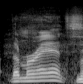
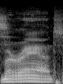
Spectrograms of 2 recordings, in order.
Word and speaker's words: Marantz: I'm always the Marantz. – Marantz, yeah.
